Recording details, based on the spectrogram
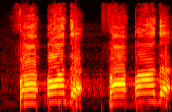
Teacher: Nah dal itu bertemu dengan jim ya kan. Maka di situ dibaca qalqalah ya, kudu mantul ya kan.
